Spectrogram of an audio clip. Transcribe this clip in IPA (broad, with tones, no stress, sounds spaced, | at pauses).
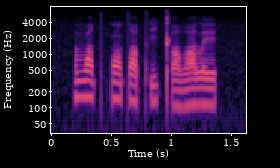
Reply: v a˦˨ tˤ f ĩ˧ tˤ ɨ˨ tʼ i˧ kʼ a˨ ðˤ a˧ l e˧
